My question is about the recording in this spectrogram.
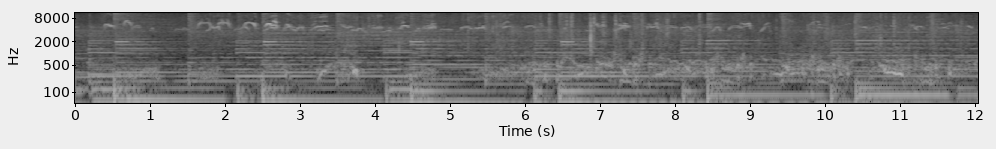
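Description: Pigeon squabs peeping in quick, high squeaky chirps while being fed by their mother, over soft background music. The peeping is densest in the first half.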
